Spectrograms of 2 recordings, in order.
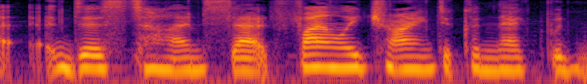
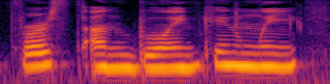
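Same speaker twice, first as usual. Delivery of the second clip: usual speaking voice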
